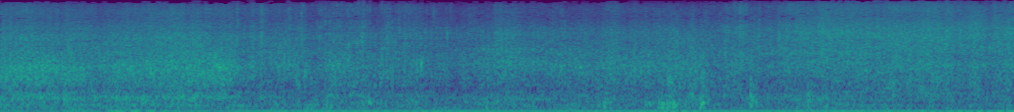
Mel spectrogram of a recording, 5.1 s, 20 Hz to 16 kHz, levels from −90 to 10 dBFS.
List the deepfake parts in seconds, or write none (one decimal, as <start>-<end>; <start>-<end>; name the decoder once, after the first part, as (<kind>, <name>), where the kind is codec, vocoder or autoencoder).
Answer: 0.4-1.0 (vocoder, BigVGAN v2)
